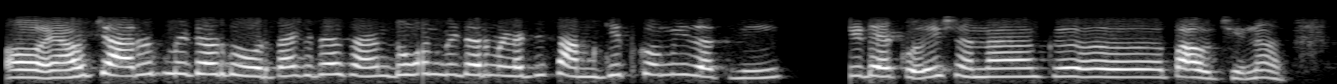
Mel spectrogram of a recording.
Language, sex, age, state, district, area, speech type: Goan Konkani, female, 30-45, Goa, Ponda, rural, conversation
